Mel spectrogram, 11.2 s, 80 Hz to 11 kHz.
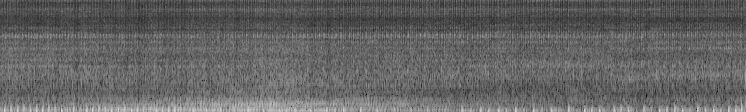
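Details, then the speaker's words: Honda Beat carburetor scooter just fitted with PE 24 CPO carburetor, breather hose left open; uneven low idle thumping about two beats a second with faint airy hiss from the open hose; intake-leak-like hiss from open breather hose. "nah oke teman-teman itu tadi yang suara seperti bocor ini ya Ini karena selang pernapasan dibuka ya"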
